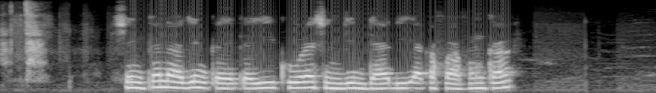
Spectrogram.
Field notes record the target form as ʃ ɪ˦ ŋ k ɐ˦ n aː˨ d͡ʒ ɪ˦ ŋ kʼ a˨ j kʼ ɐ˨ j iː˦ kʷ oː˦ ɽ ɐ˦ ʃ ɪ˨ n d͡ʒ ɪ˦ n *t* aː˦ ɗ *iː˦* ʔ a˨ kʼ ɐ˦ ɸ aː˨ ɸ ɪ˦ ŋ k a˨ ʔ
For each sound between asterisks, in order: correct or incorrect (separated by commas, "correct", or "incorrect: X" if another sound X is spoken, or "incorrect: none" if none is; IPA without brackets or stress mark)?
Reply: incorrect: d, correct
